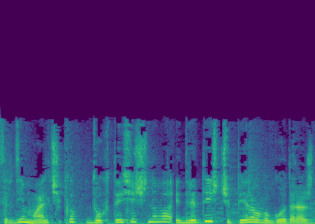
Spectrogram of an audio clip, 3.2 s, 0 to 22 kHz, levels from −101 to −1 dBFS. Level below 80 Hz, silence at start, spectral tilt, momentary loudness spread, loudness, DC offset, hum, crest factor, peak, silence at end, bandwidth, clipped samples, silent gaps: -52 dBFS; 0 s; -5 dB/octave; 4 LU; -20 LUFS; under 0.1%; none; 14 dB; -4 dBFS; 0 s; 10.5 kHz; under 0.1%; none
